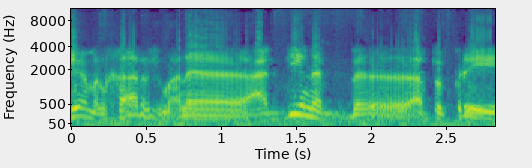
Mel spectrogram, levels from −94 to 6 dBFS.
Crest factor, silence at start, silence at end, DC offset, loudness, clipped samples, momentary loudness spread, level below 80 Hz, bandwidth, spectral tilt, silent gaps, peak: 10 dB; 0 s; 0 s; under 0.1%; -10 LUFS; 0.4%; 3 LU; -28 dBFS; 11 kHz; -5.5 dB/octave; none; 0 dBFS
